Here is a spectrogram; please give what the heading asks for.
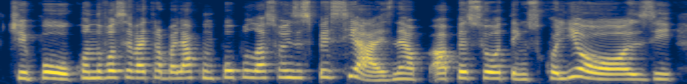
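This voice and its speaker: A woman's voice: on the high side, steady tone, normal speed. A young Brazilian woman, a personal trainer, chatting casually and explaining things to viewers, with lots of fillers. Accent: Brazilian Portuguese. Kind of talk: casual live chat answering viewer questions.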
